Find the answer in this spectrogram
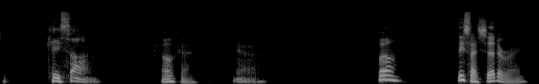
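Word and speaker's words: Khe Sanh: it's Khe s n h how do you pronounce it quesan okay yeah well at least I said it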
